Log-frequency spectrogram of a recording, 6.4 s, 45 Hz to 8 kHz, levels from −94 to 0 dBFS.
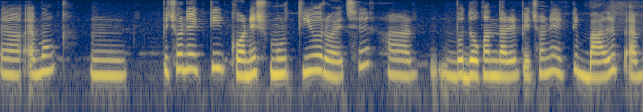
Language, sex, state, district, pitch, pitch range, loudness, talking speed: Bengali, female, Tripura, West Tripura, 260 Hz, 245-295 Hz, -17 LUFS, 130 wpm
